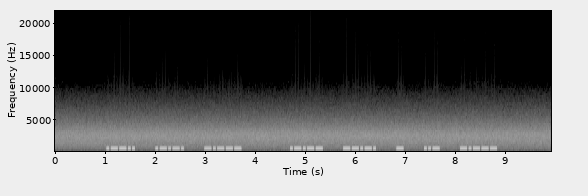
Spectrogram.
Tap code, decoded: none

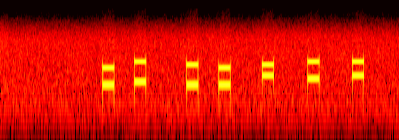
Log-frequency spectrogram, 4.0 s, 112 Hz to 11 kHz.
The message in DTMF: 162109#

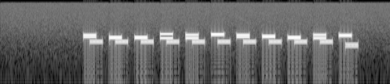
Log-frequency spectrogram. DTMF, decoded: none

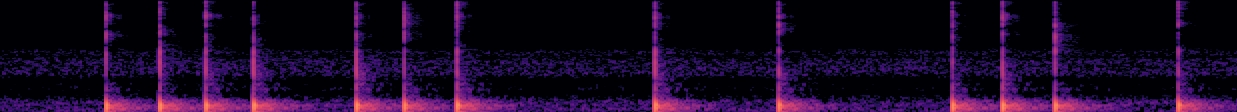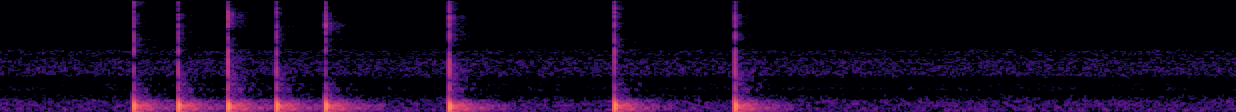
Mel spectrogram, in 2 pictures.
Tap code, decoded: SALVA

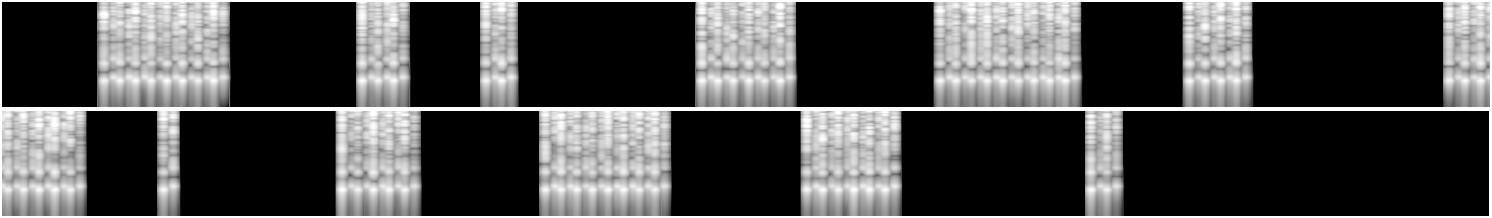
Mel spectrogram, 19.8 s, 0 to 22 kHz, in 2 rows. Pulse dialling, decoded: 8 3 2 6 9 4 8 1 5 8 6 2

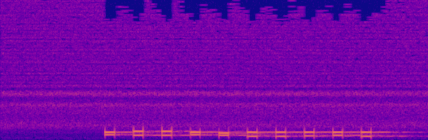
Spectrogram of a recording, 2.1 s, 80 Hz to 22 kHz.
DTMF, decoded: 0990722582

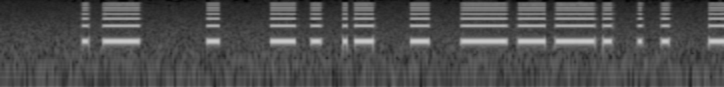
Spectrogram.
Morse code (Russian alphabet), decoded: none

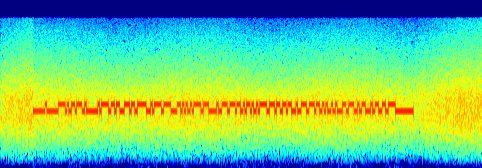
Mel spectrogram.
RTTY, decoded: EL TEOREMA DE LA FUNCIO

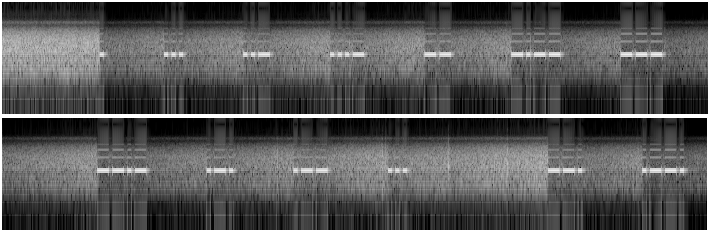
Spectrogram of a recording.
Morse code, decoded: ESUVMYO QRWS GP

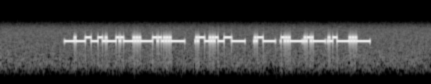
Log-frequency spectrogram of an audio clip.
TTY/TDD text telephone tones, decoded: ONLY YESTERDAY

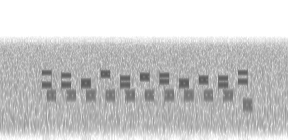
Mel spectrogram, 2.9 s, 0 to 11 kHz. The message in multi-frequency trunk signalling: 74102651328

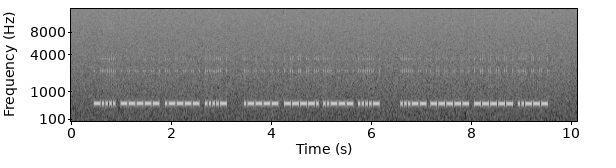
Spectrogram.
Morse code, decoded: 6014 1924 3002

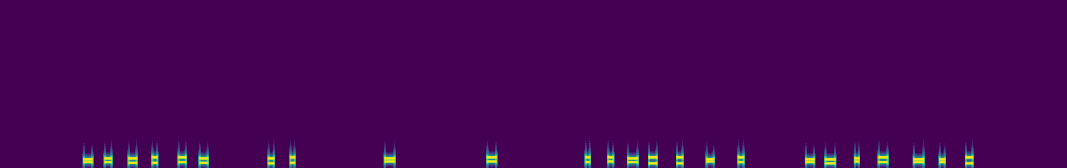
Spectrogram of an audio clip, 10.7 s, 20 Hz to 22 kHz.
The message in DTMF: 785695 26 0 # 9#833*9 7109773

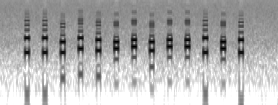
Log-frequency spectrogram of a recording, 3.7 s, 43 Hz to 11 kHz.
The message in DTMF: 3319570400372

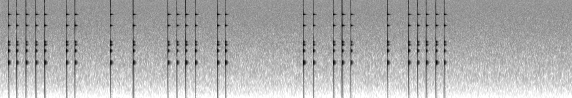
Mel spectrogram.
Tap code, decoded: WAR HE

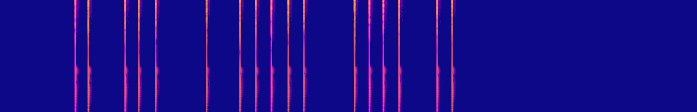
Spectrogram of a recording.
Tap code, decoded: HER

